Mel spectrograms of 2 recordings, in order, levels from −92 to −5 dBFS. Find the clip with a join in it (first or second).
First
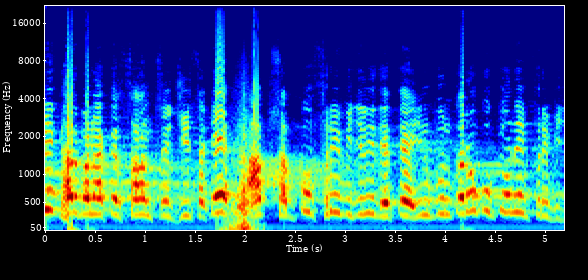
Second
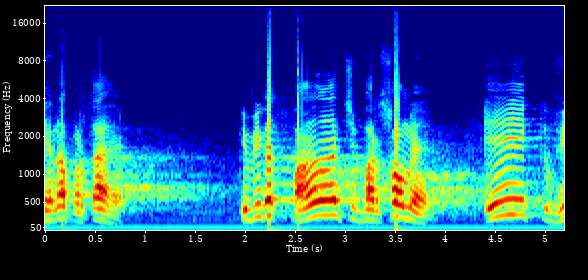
first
